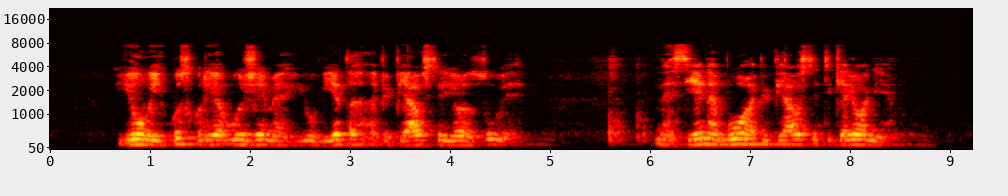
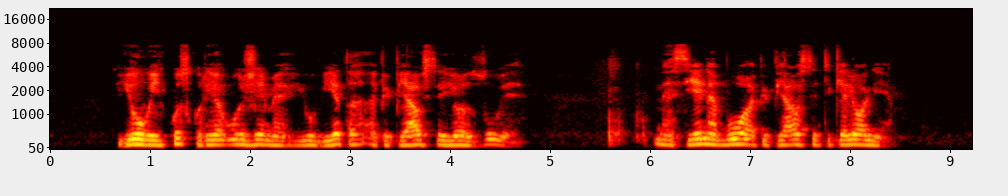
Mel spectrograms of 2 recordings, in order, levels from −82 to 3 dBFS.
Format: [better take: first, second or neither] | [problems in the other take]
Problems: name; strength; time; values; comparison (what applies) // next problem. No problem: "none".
second | room echo; dies away in 0.2 s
